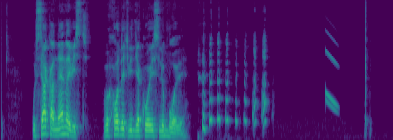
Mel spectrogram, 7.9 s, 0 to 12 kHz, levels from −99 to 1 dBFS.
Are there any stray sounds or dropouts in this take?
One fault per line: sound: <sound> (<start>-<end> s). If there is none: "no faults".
sound: laugh (4.0-5.5 s)
sound: chirp (6.5-6.8 s)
